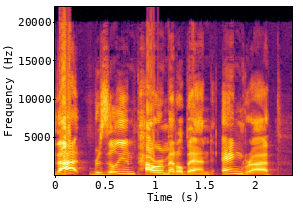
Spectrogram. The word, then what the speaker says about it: Angra: Brazilian power metal band Angra who actually is pronounced Angra have a new album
